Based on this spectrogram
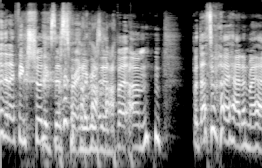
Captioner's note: others laughing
